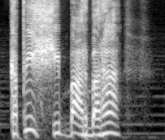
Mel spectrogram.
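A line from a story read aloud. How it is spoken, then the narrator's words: Muffled flushed exclamation. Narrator (Italian): esclamò Hendrik, portandosi le mani davanti al volto infuocato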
